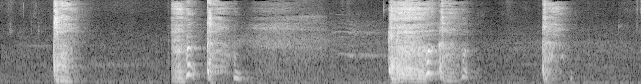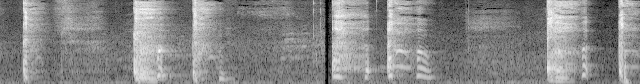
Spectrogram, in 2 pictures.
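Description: Repeated harsh, barking coughs in clusters, about a dozen bursts over thirteen seconds, with gasping between them: a choking coughing fit.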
